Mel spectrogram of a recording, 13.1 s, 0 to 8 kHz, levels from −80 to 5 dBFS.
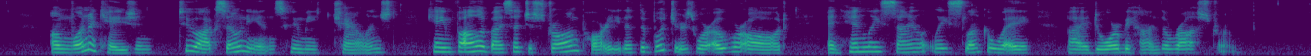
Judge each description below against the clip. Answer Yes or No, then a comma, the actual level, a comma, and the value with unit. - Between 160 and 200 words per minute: No, average, 140 wpm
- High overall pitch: Yes, high, 200 Hz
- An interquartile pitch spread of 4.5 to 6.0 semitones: No, average, 4.1 semitones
